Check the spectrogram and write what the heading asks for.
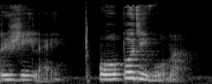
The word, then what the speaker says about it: gilet: it is called a ‘gilet’ or ‘body-warmer’. Gilet is actually a French word so even though it is spelt ‘gilet’ the 't' is silent.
